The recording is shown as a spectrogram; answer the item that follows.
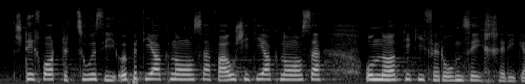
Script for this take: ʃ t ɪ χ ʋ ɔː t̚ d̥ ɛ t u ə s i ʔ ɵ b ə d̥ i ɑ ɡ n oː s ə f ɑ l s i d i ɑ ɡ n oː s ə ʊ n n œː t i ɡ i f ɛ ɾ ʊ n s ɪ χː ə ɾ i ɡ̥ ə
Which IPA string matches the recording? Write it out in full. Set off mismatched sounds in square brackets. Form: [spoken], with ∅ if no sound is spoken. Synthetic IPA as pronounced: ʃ t ɪ χ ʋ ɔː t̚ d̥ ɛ [t͡s] u ə s i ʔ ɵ b ə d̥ i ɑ ɡ n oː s ə f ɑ l [ʃ] i d i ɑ ɡ n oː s ə ʊ n n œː t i ɡ i f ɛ ɾ ʊ n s ɪ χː ə ɾ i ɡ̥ ə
